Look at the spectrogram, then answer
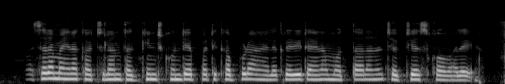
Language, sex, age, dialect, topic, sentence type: Telugu, female, 36-40, Telangana, banking, statement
